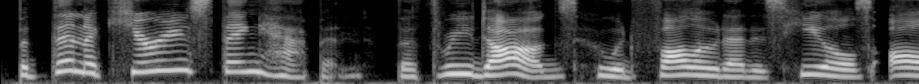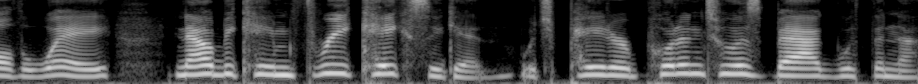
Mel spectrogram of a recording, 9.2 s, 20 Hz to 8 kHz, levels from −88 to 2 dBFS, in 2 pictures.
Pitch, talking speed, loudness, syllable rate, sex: 245 Hz, 210 wpm, -20 LUFS, 5.2 syllables/s, female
